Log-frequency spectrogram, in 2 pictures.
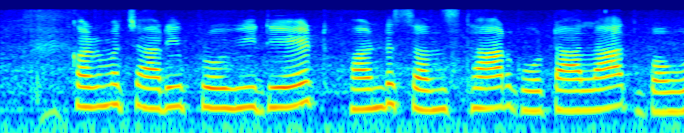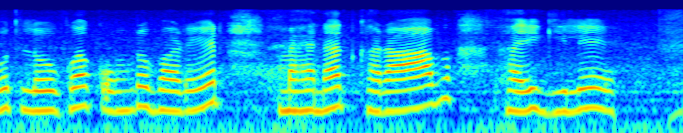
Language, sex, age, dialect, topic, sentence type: Magahi, female, 18-24, Northeastern/Surjapuri, banking, statement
